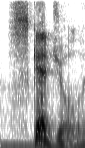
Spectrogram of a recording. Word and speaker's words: schedule: And typically speaking, a lot of Greek loanwords that begin with SCH, like the word school, are pronounced sk. Schedule in this case, whereas it's words like schmaltz that came from German that get that kind of sh sound.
